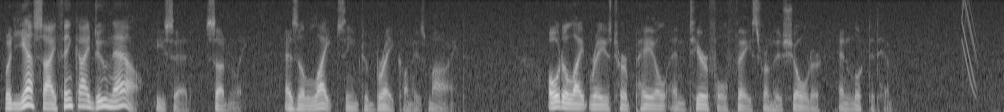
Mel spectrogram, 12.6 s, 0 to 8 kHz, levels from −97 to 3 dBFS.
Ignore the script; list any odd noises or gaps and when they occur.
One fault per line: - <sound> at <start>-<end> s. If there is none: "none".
- chirp at 12.0-12.2 s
